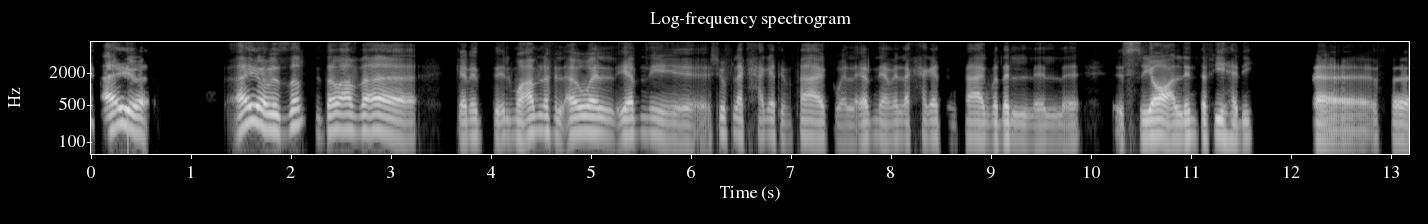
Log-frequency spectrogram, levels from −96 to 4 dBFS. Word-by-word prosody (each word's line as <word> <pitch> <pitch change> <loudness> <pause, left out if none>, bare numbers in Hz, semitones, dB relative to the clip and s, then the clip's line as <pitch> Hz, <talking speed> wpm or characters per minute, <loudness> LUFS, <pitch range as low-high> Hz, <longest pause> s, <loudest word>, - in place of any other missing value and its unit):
أيوه، 225 +6 +6 0.8
أيوه، 240 -5 +6
بالضبط، 180 - +2 0.2
طبعًا 170 +1 +4
بقى 155 -7 +4 0.4
كانت 125 +1 -4
المعاملة 135 +5 -1
في 145 - -13
الأول: 145 -1 +1
"يا 140 - +2
ابني 130 -7 -7
شوف 145 0 -9
لك 135 -2 -4
حاجة 130 0 -8
تنفعك، 120 0 -5
والّا 110 0 -11
يا - - -3
ابني 120 0 -9
اعمل 120 +2 -9
لك 120 - -6
حاجة 125 +1 -7
تنفعك، 120 0 -5
بدل 115 -2 -3
ال 105 +1 -10 0.4
الصياعة 130 -2 +4
اللي 115 +2 0
أنت 130 0 -4
فيها 125 -1 -1
دي." 120 +2 -8 0.6
ف - - +1 0.7
ف - - -10
130 Hz, 140 wpm, -21 LUFS, 120-150 Hz, 0.8 s, أيوه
